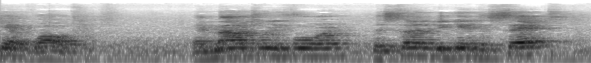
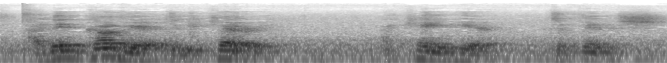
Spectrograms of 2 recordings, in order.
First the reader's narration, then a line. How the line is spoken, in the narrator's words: Samuel smiled gently and said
